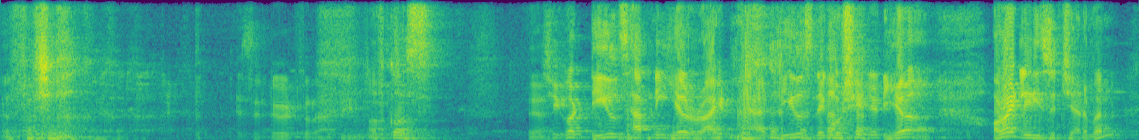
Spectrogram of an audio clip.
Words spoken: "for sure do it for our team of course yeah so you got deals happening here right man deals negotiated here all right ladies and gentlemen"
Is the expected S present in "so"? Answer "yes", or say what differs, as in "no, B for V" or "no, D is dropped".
no, SH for S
